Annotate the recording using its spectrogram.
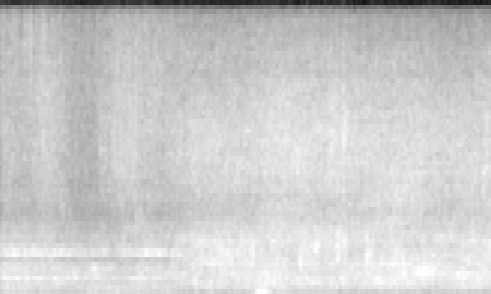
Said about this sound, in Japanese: シャワー温度で代謝も高めたいから、ゆっくりたっぷり、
